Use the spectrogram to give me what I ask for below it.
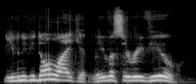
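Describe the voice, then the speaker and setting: Male podcast host, breathy and upbeat, dry close mic. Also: high-pitched, fast talker, darkish tone, no echo. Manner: chatty, upbeat, laughs while talking. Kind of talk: casual podcast interview.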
